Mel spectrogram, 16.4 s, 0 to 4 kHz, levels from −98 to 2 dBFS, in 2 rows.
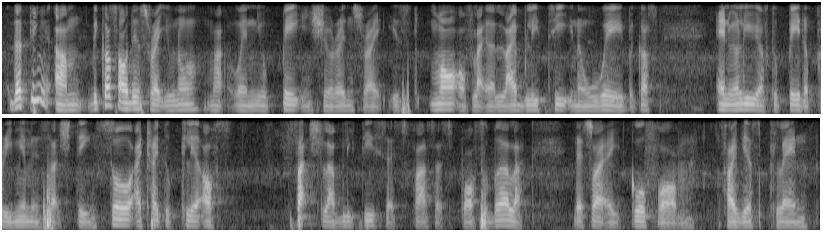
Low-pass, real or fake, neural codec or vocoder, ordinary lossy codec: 3.6 kHz; real; none; none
